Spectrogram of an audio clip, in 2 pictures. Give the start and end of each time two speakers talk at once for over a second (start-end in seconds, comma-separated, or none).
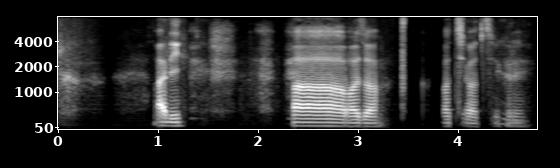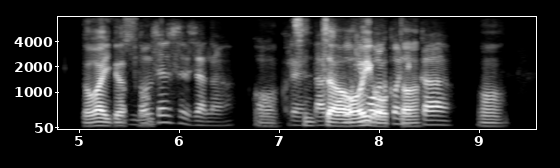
6.8-8.5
